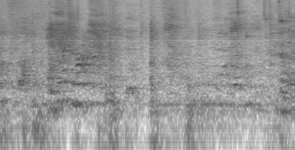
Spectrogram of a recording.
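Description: Voices making sounds without clear words, with a few short thumps from two actors grappling on a stage floor.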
